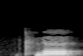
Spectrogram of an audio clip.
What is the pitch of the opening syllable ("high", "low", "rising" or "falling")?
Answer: high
